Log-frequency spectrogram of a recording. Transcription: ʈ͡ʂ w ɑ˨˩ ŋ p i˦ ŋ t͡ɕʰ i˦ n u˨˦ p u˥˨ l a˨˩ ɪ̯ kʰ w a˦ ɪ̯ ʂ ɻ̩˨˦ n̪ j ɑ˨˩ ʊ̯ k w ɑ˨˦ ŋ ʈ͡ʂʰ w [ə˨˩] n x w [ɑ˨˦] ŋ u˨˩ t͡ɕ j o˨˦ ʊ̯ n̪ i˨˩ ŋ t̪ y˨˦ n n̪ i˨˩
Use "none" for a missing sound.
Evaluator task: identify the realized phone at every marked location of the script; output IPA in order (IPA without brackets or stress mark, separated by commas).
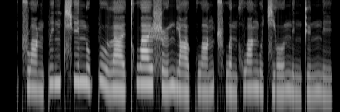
ə˨˩, ɑ˦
